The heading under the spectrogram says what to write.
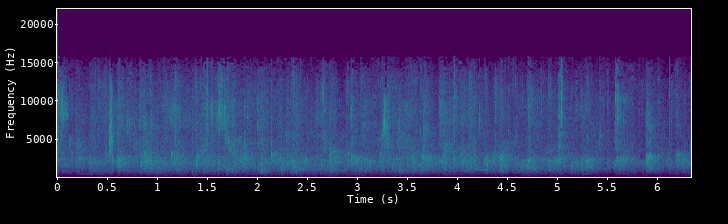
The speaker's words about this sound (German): Euch spontanen Schauspielern, ihr habt es sehr gut gemeistert. Danke auch euch kleinen Schauspielern. Einmal nochmal einen Applaus für euch, bitte.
